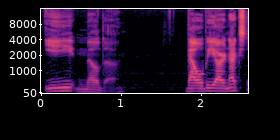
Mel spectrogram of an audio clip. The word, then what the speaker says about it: Imelda: Technical National Hurricane Center pronunciation is Imelda.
